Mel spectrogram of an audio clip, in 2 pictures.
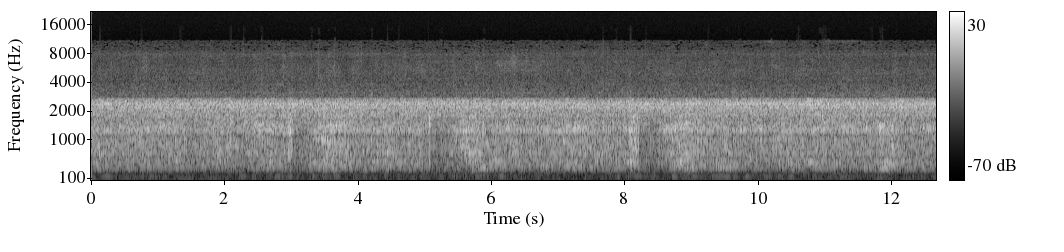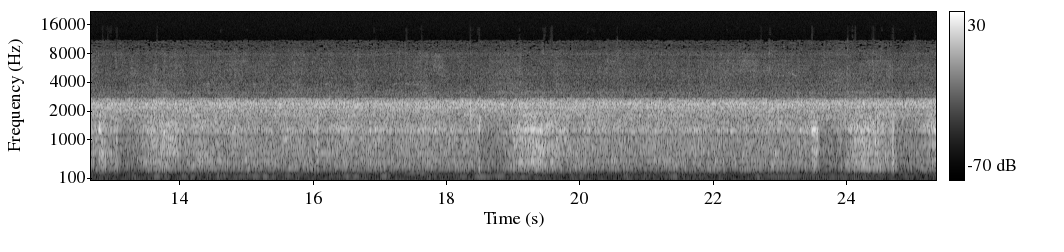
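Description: A radio receiver hisses with steady static.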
